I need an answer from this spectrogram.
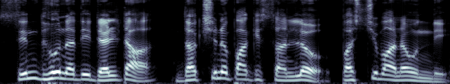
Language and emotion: Telugu, neutral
